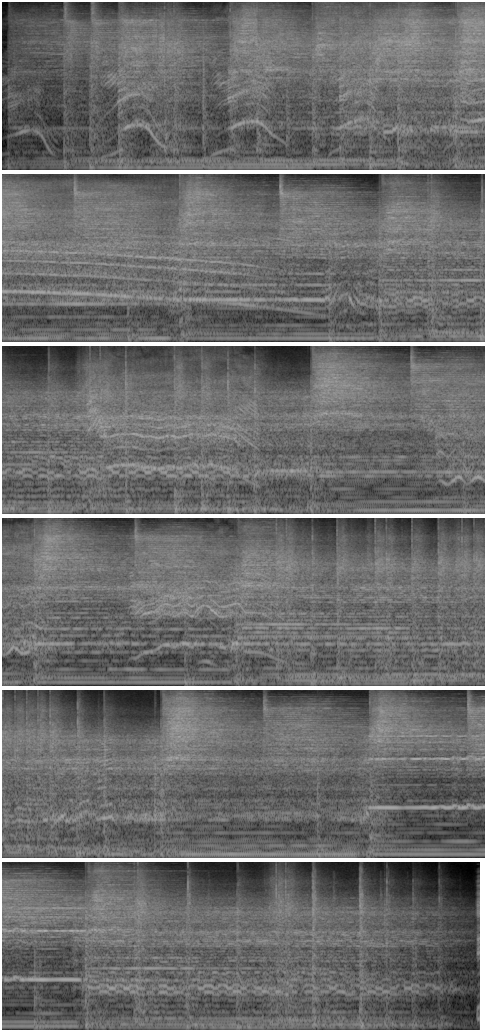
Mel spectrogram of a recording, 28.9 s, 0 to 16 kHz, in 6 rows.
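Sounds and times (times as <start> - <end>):
pounding heavy metal drums: 0.0 - 28.9
thick low notes in a heavy metal passage: 0.0 - 28.9
heavy metal distorted guitar riff built on a tritone: 1.8 - 28.9.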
